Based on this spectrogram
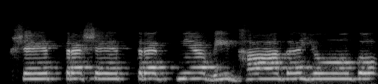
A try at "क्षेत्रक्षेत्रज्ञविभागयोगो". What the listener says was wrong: Is kshetra kshetrajna dvitvam, not kshetra kshetrajna, kshetra kshetrajna.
